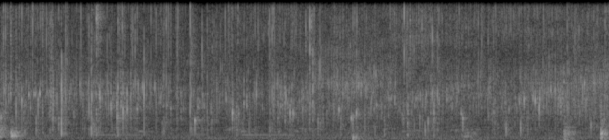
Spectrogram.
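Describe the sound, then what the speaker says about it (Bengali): Cubed onions fry in oil over a medium flame, giving a constant, close crackling sizzle with small pops and scattered stirring scrapes throughout, with no talking. "পেঁয়াজগুলো একটু ভেজে নেব"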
